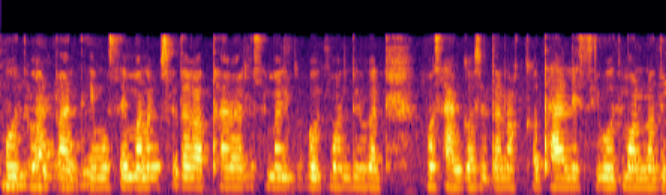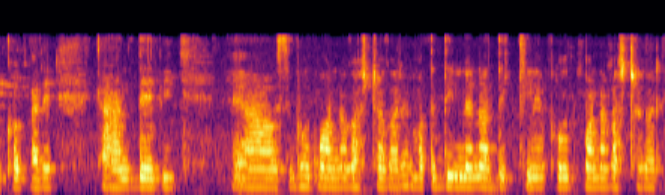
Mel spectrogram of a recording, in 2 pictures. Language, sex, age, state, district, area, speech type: Odia, female, 18-30, Odisha, Kendujhar, urban, spontaneous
